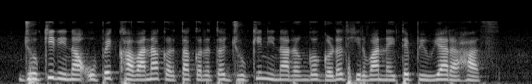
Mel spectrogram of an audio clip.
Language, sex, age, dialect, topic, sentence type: Marathi, female, 25-30, Northern Konkan, agriculture, statement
